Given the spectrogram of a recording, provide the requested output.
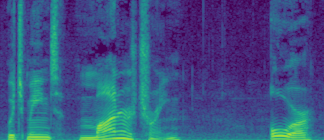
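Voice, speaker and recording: A man hosting a podcast, reading a passage aloud and adding his own commentary in a measured way. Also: mid-range voice, very animated. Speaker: podcast host.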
